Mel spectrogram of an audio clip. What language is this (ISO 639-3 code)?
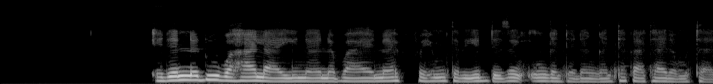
hau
